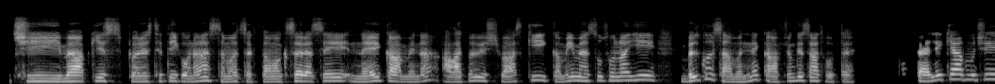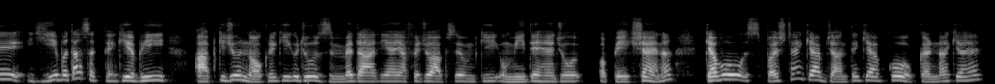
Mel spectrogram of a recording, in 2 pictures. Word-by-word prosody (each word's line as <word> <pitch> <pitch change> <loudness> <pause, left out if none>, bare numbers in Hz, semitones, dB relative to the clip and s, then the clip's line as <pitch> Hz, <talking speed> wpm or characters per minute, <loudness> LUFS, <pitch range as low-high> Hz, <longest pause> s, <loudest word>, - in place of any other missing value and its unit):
जी, 140 -1 +3
मैं 140 +1 +6
आपकी 140 +3 +4
इस 150 -2 -2
परिस्थिति 135 +4 -1
को - - +1
ना 165 +6 +3
समझ 140 -6 -4
सकता 125 +2 -2
हूँ। 125 - 0
अक्सर 150 +4 +3
ऐसे 160 +3 0 0.2
नए 130 +6 +2
काम 145 -5 +5
में 120 0 -6
ना - - -2 0.2
आत्मविश्वास 160 +7 0
की 195 0 0
कमी 175 - -1
महसूस 175 +1 -1
होना 185 +1 +2
ये 205 +1 -1 0.3
बिल्कुल 255 +8 +3
सामान्य 125 - -2
है, 215 - -2
काफ़ियों 125 - -2
के 180 - +2
साथ 165 -2 0
होता 115 0 -8
है। 110 - -7 0.5
तो 245 - -21
पहले 170 +10 +4
क्या 235 +1 +6
आप 230 - +1
मुझे 235 +1 -2 0.3
ये 190 +9 -1
बता 225 +5 +3
सकते 175 - -7
हैं 150 - -9
कि 180 - +5
अभी 185 +3 -1 0.4
आपकी 180 +7 -3
जो 210 +3 +2
नौकरी 165 -2 -2
की 180 +1 -5
वो 185 - 0
जो 185 +1 +2
ज़िम्मेदारियाँ 145 0 0
या 135 -2 -1
फिर 150 +2 -7
जो 145 0 +2
आपसे 135 +2 -1
उनकी 150 +4 -10
उम्मीदें 120 +4 -2
हैं, 140 -1 -3
जो 145 +1 -3 0.3
अपेक्षा 385 -1 0
है - - +3
ना, - - -1 0.3
क्या - - +9
वो 455 -1 +5
स्पष्ट 165 +9 -4
है? 265 +2 -5
क्या 215 -5 +3
आप 195 - -4
जानते 125 +8 -5
हैं 180 - -9
कि 190 - -2
आपको 180 +2 +1
करना 125 +5 -2
क्या 180 +3 -3
है? 210 +4 -6
160 Hz, 215 wpm, -24 LUFS, 140-190 Hz, 0.5 s, क्या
